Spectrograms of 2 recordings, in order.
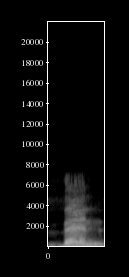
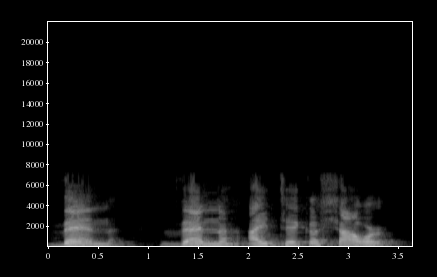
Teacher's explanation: On a regardé comment on prononce, on dit then, c'est même son TH qui a une vibration, voiced sound.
